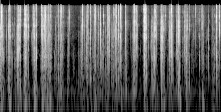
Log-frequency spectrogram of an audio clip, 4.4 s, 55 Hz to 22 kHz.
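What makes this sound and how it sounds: Fingertips and nails scratch and tap the back of a small printed plastic foil mystery pack blind bag held close, making light, bright crinkles and rattles. About 22 quick, dry taps and scrapes come in an irregular run, each dying away almost instantly, with little low end and a bright peak near 2.8 kHz.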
